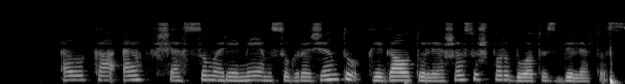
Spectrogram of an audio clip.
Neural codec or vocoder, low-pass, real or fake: none; 7.2 kHz; real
